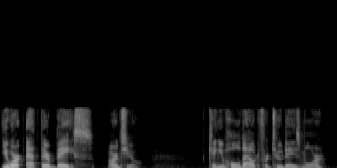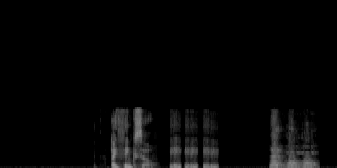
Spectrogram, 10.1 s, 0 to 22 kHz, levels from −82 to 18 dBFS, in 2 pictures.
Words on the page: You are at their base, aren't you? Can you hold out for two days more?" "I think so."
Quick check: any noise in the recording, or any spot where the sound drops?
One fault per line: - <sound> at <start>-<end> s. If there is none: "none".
- laugh at 7.6-8.3 s
- bark at 9.1-9.9 s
